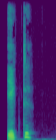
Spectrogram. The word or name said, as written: ægte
